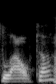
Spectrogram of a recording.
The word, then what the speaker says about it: lauta: Now, is a luta tuned like a regular guitar? – It's pronounced lauta. – Oh, lauta. I'm sorry.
